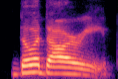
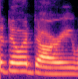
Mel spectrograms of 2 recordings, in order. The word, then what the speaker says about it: Douedari: Douedari. Perfect. So we have Sara Douedari with us today.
